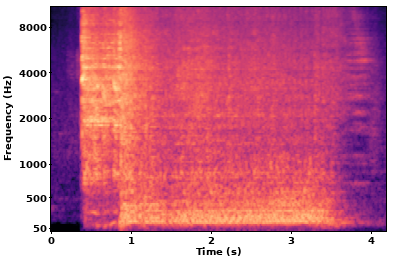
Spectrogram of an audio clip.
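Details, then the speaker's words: Toyota 1UZ-FE non-VVTi V8 with a non-immobilizer unit in place of an immobilizer ECU: starter whir, the engine fires and revs briefly, then dies within about three seconds as the immobilizer cuts it. "you see it started quite nicely and it ran quite well and and then it didn't that's because this unit said to stop because of the immobilizer"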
